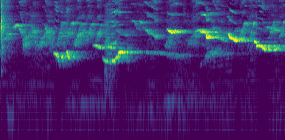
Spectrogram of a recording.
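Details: Song of a white-rumped shama used to coax other shamas into singing: a varied run of loud slurred whistles, sliding up and down between high and mid pitch, tightly packed with rich changing phrases.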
